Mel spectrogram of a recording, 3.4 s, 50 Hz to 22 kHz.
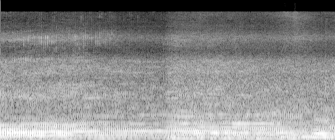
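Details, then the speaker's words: LG 15 kg washing machine after replacing the worn inner drum bearing that made a loud rough spin noise: smooth, steady hum at spin above 1000 rpm with no rumble or grinding; repair successful. "udah halus nih. Suaranya udah enggak ada ya. Ini udah menit keen RPM sudah di atas 1000."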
